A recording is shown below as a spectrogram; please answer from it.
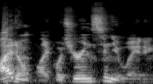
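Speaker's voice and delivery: stern, disapproving voice, held in check. Retelling how he objects without getting violent, imitating his stern voice. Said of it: "he does say in like his stern voice".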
